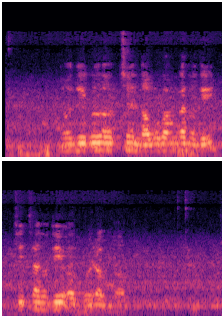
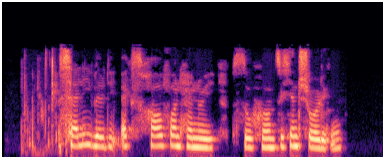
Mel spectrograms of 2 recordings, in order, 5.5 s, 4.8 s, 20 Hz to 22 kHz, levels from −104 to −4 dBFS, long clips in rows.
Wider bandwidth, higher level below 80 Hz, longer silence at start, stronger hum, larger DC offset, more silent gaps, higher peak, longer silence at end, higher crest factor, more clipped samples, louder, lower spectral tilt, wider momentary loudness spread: first, 11 kHz vs 7.8 kHz; about the same, -52 dBFS vs -56 dBFS; second, 0.05 s vs 0.35 s; neither; neither; neither; second, -10 dBFS vs -2 dBFS; second, 0 s vs 0.55 s; first, 20 dB vs 14 dB; neither; second, -27 LUFS vs -16 LUFS; first, -7.5 dB/octave vs -5 dB/octave; first, 21 LU vs 14 LU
